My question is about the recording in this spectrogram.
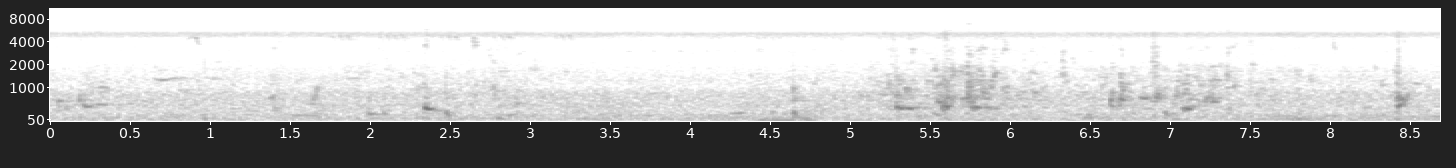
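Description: Near silence: a faint steady high-pitched hiss with a few soft scattered ticks and chirps, a little busier past the middle.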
